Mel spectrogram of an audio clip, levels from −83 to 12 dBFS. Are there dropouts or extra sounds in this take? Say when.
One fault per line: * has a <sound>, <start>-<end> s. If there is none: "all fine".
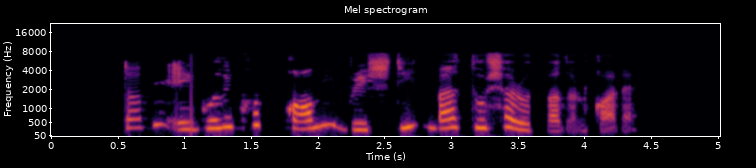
all fine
